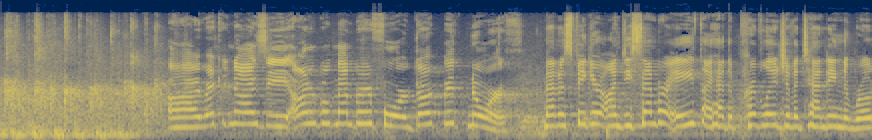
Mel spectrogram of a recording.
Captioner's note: applause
